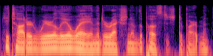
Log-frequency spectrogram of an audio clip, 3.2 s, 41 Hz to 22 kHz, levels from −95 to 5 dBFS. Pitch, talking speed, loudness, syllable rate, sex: 90 Hz, 205 wpm, -17 LUFS, 7.1 syllables/s, male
